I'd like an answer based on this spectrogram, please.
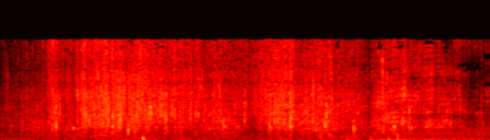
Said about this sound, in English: pours a bucket of cold water over my head.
